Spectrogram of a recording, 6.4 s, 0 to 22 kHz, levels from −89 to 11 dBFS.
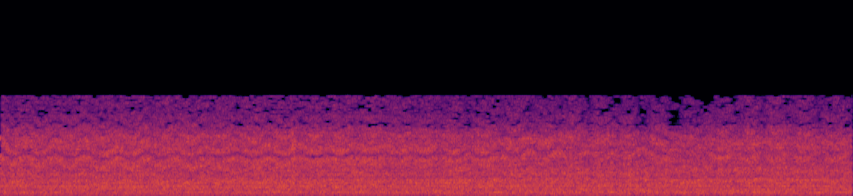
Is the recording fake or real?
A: real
